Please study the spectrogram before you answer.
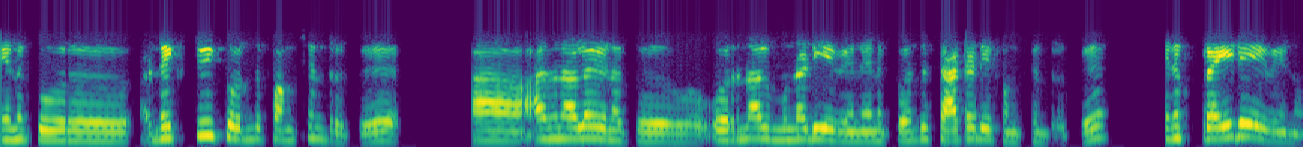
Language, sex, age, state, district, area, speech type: Tamil, female, 30-45, Tamil Nadu, Tiruchirappalli, rural, conversation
